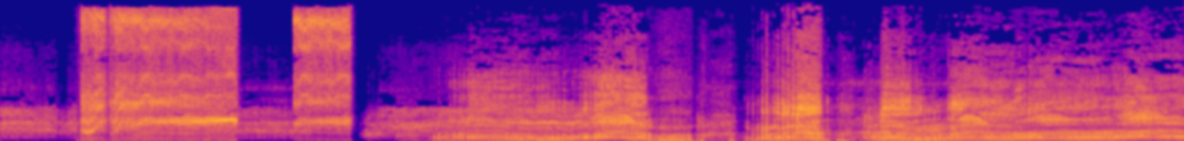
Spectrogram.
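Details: Pig squealing in loud, shrill, harmonic bursts, two short clipped outbursts followed by a longer run of wavering high squeals and screams.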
